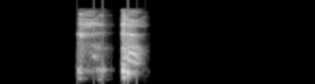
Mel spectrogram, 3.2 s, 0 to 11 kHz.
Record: {"cough_length": "3.2 s", "cough_amplitude": 29244, "cough_signal_mean_std_ratio": 0.24, "survey_phase": "beta (2021-08-13 to 2022-03-07)", "age": "45-64", "gender": "Male", "wearing_mask": "No", "symptom_cough_any": true, "symptom_runny_or_blocked_nose": true, "symptom_sore_throat": true, "smoker_status": "Never smoked", "respiratory_condition_asthma": false, "respiratory_condition_other": false, "recruitment_source": "REACT", "submission_delay": "1 day", "covid_test_result": "Negative", "covid_test_method": "RT-qPCR"}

